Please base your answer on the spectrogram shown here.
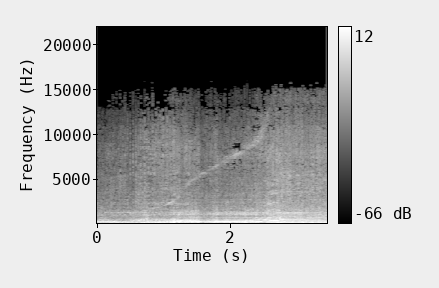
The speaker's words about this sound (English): Sand Jaws boasts a wide 130-inch wheelbase. It's basically a metal cage on wheels, which makes it a heck of a lot lighter than your average Honda, and a lot faster.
